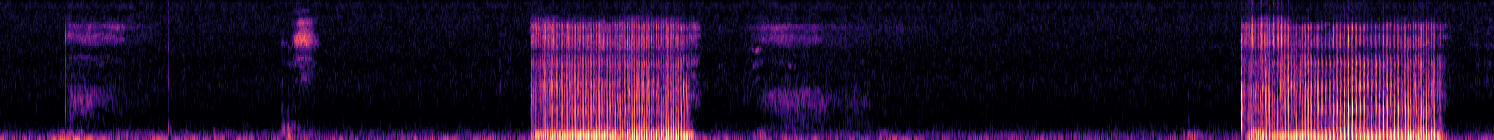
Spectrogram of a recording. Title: Chrapanie naszego mopsa - snoring pug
